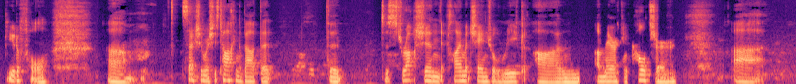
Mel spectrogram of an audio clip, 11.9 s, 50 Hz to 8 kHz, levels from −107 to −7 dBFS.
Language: English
